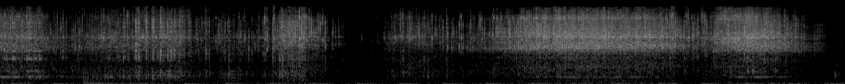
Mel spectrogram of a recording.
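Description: A long, hollow painted cardboard rainstick with loose filling is tilted back and forth with both hands near the microphone. Its filling pours through in a bright, hissing cascade of tiny patters, like rain. A first pour dies away briefly around the middle, then a longer, fuller pour swells and fades to silence.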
